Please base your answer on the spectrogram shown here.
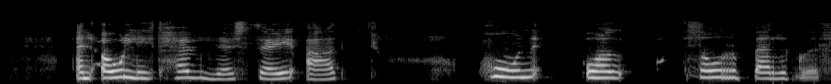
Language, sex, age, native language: Icelandic, female, 11, Icelandic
